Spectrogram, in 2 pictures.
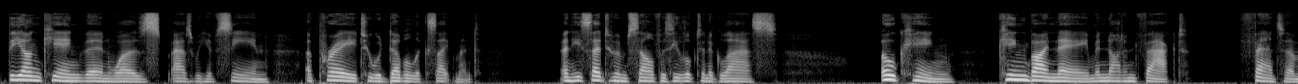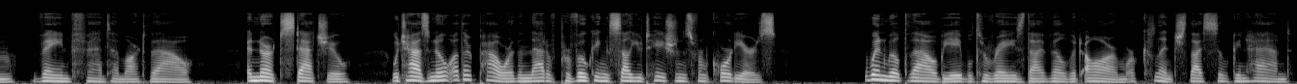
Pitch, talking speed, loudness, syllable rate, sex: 145 Hz, 155 wpm, -20 LUFS, 4.4 syllables/s, female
